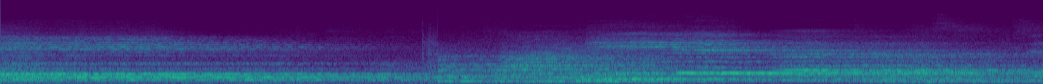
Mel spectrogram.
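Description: A small mixed choir singing a cappella under a conductor in a stone church, holding long chords; the sound thins in a short break about four seconds in, then the next phrase starts.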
